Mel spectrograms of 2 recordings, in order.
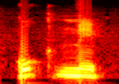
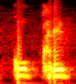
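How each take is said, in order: First: The syllables join with a k then n sound. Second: The syllables join with a k then r sound. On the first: "Kukrip dibaca kuknip" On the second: "ini kan bacanya kukrip ya"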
